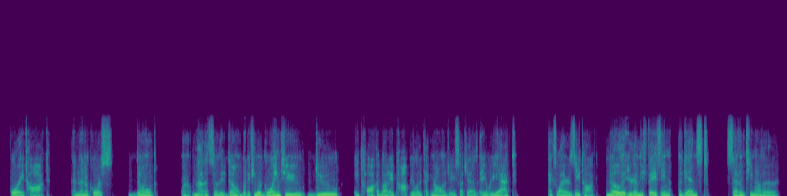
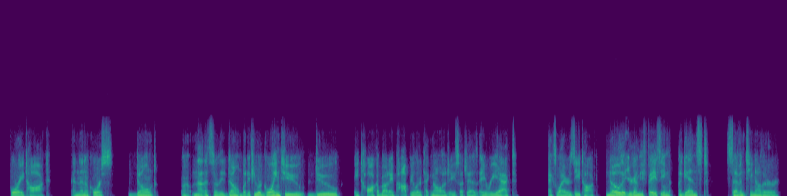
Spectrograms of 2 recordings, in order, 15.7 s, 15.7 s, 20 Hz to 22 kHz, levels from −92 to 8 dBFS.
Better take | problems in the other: second | garbled, watery; badly; nothing above 8 kHz; slightly in the second

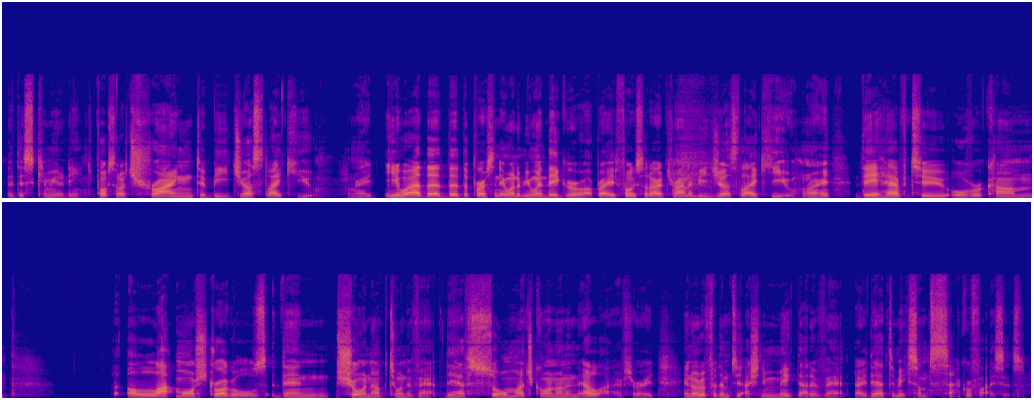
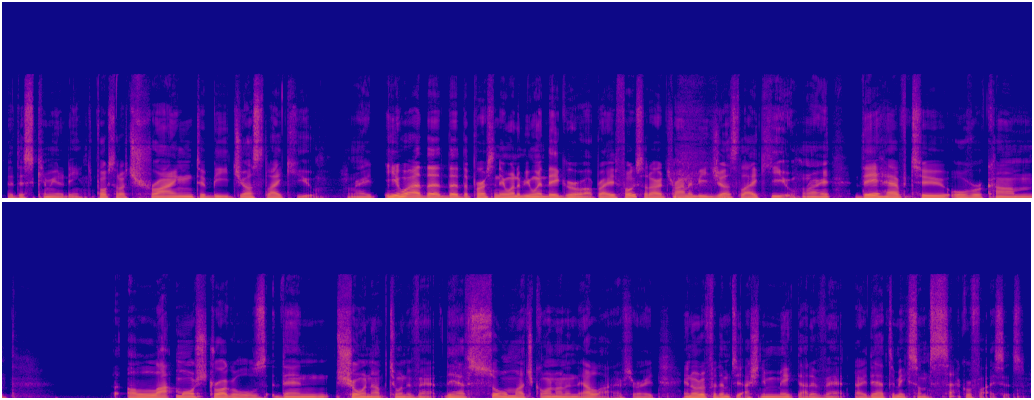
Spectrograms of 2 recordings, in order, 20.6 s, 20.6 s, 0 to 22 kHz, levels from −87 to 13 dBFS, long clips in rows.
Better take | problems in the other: second | thin; very; fading below 700 Hz

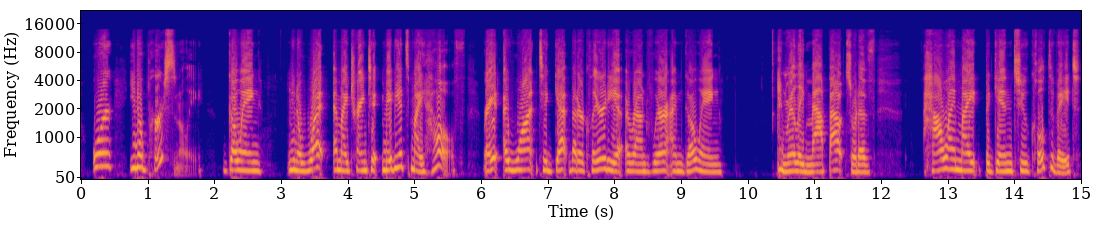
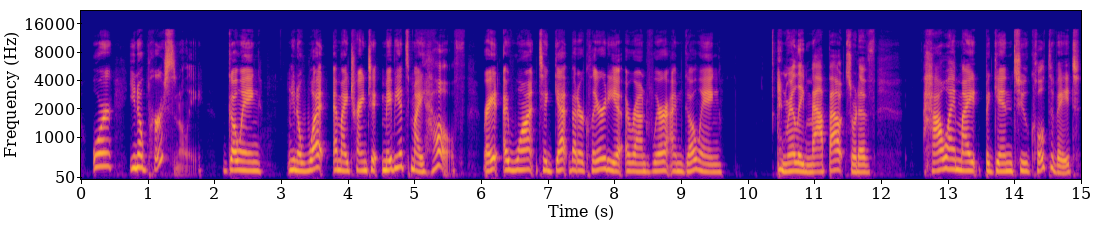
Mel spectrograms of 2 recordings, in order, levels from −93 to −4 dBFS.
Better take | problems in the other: second | distortion; slight; 7% of the sound clipped

